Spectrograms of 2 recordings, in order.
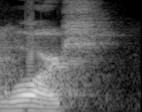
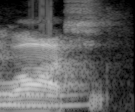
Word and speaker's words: wash: It's like Warsh. Come on, dude. That's not how you say it. Wash.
